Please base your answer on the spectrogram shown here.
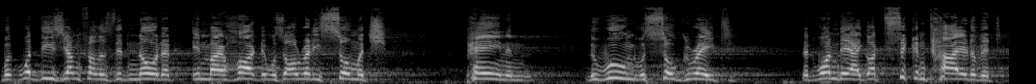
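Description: A young man from Guyana giving a religious testimony to an audience, in a measured, emphatic delivery with pauses. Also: very high-pitched, fairly bright tone. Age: young adult. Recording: long hall reverb.

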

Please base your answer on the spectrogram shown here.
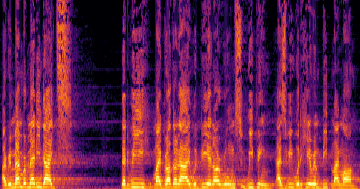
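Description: High-voiced young man in a reverberant hall. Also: fairly even intonation. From Guyana. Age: young adult. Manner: measured, emphatic delivery with pauses. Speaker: speaker giving a testimony. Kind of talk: religious testimony speech to an audience.

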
